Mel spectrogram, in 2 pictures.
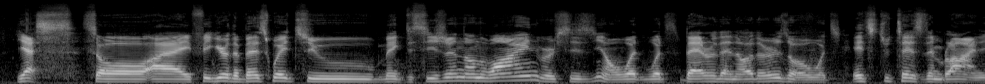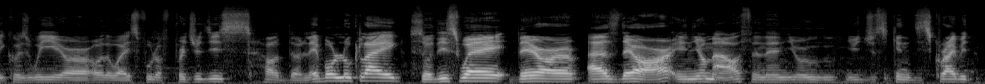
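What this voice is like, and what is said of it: French accent in English. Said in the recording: “That accent. ... Paris and Brittany over in France. ... But I kept the accent.”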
